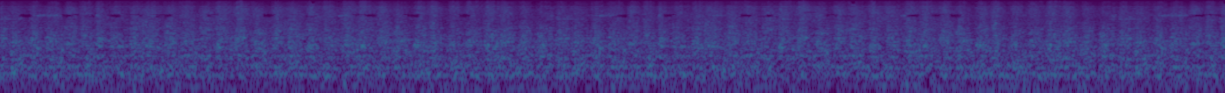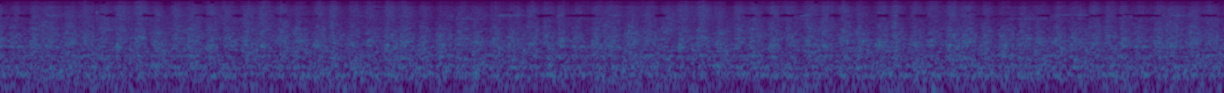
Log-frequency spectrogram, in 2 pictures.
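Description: A train running in the game Railroads Online, a continuous loud rumbling engine drone with rattling clatter, steady and unbroken for the whole stretch with no talk over it.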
